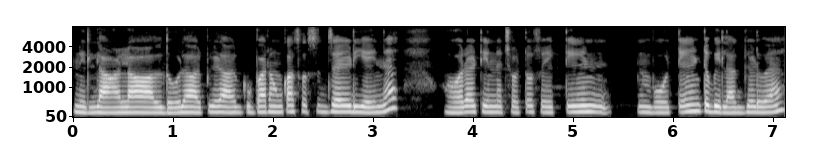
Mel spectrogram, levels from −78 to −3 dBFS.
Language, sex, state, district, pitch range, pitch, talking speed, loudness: Marwari, female, Rajasthan, Nagaur, 175-195 Hz, 185 Hz, 175 wpm, -17 LUFS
